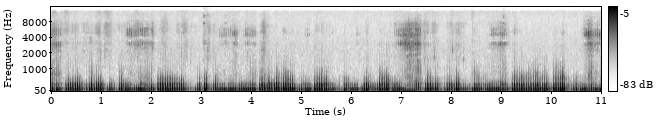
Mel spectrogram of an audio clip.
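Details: Serval named Myxa purring while feeling good: a steady, deep, low rumble with rhythmic pulsing throughout, a few faint higher scratchy rustles above it, and a single short spoken word at the end.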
